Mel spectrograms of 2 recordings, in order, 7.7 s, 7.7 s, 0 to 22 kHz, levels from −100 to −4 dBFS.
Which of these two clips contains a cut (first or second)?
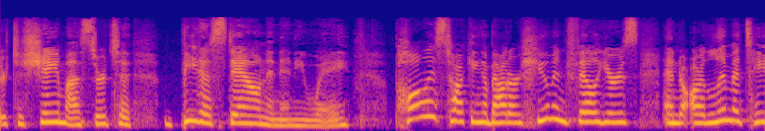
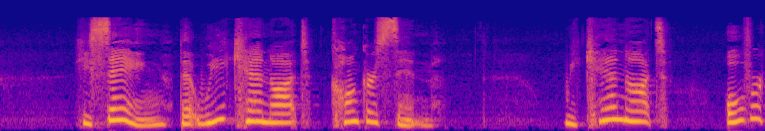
second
